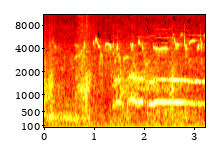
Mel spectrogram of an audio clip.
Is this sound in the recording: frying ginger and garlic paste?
no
